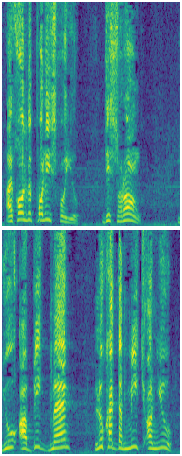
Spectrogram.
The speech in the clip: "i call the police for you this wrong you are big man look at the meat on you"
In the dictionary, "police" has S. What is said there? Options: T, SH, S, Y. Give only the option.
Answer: S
